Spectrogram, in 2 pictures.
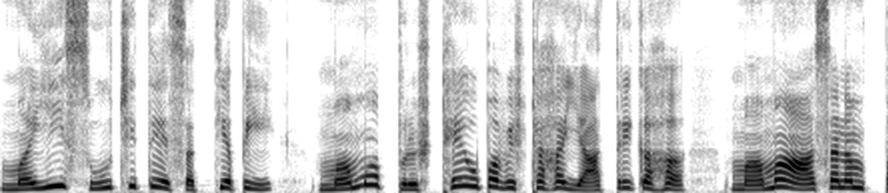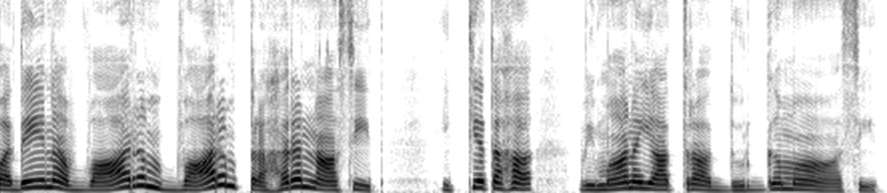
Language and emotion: Sanskrit, sad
